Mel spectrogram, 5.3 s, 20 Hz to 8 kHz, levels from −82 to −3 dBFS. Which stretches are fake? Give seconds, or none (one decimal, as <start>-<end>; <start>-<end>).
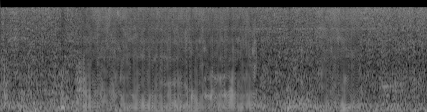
1.0-3.2; 4.0-4.5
